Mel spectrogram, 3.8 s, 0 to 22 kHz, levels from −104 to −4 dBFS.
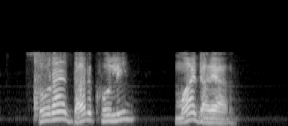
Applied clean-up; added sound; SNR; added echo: neural mask model RNNoise.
